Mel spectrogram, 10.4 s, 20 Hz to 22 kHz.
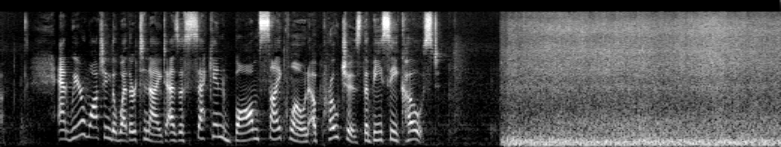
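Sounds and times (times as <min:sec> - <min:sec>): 
speech: 0:00.7 - 0:05.9
heavy ocean surf crashing against a rocky shore: 0:06.7 - 0:10.4.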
